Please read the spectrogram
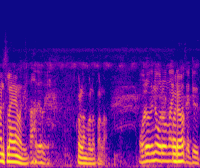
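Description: A man talking in short phrases with pauses between them.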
